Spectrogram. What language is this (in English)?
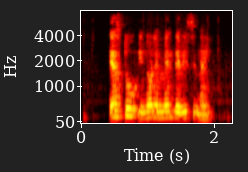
Basque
